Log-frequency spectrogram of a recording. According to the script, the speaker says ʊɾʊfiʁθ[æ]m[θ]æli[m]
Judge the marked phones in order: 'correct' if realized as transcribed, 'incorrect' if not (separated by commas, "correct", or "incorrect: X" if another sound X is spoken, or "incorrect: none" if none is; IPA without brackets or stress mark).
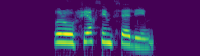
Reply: incorrect: i, correct, correct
